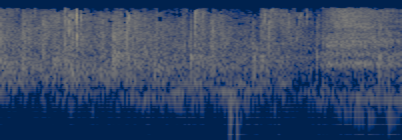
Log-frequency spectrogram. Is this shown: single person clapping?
yes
